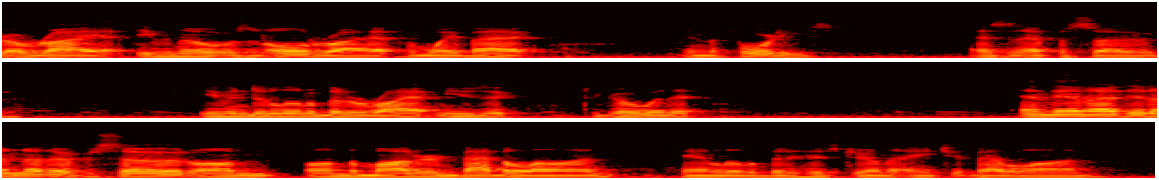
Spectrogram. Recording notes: audio difference from voice to music, sorry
